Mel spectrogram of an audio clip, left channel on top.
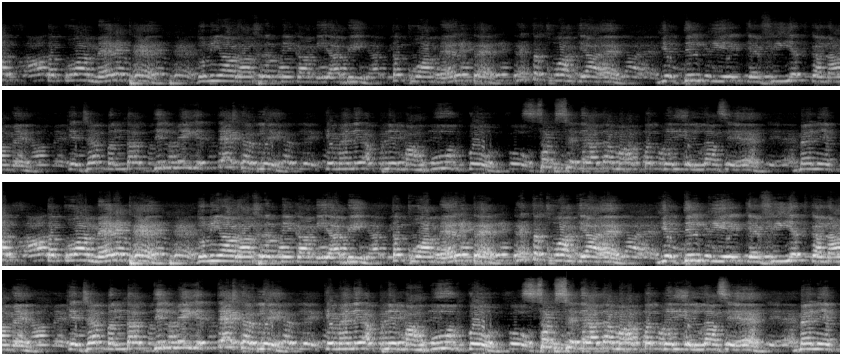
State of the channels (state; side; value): quieter; left; 11.6 dB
